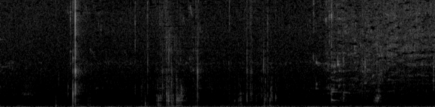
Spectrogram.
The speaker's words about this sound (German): Und jetzt muss ich erstmal einen Schluck trinken.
